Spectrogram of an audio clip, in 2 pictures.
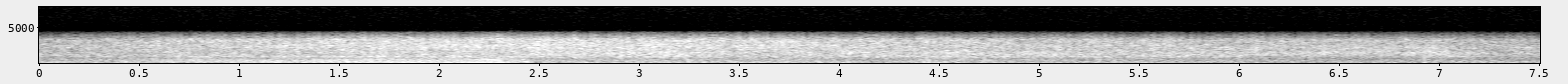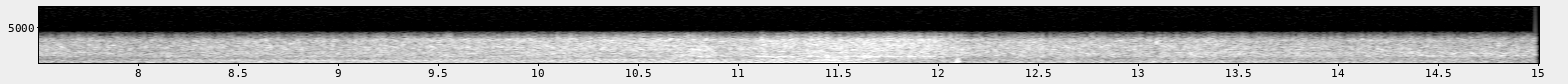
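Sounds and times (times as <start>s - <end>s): car engine accelerating: 0.0s - 3.4s, 7.8s - 15.0s
road noise: 0.0s - 15.0s.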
